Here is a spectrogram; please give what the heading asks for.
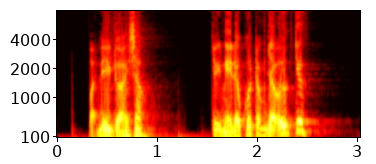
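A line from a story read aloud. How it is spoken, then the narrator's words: Irritable snap. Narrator (Vietnamese): Nam gắt lên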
